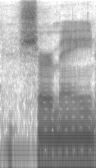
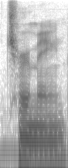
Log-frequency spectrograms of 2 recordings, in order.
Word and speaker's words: Chermain: They be saying like Shermaine or like Sherman or whatever. It's Chermain, like church, like you go to church on Sunday. That's how you pronounce it.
